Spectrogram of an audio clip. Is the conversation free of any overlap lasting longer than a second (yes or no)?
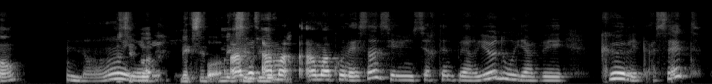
no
